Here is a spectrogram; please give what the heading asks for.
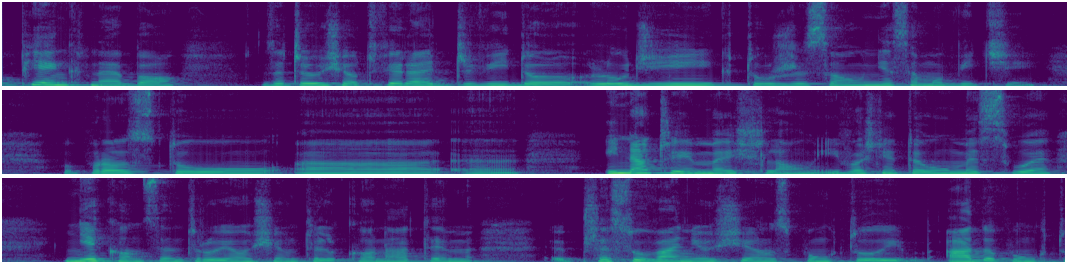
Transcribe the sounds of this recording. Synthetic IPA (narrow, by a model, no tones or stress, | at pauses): pʲjɛŋknɛbɔ | zat͡ʂɛwɘɕɛɔt̪fʲjɛɾad͡ʑd͡ʐvʲid̪ɔlud͡ʑikt̪uʐɘsɔ̃w̃ɲɛsamɔvʲit͡ɕipɔpɾɔst̪u | inat͡ʂɛjmɘɕlɔ̃w̃ḭvwaɕɲɛt̪ɛumɘswɘ | ɲɛkɔnt̪sɛnt̪ɾujɔ̃w̃ɕɛt̪ɘlkɔnat̪ɘm | pʂɛsuvaɲuɕɛspuŋk̚t̪uad̪ɔpuŋkt̪u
